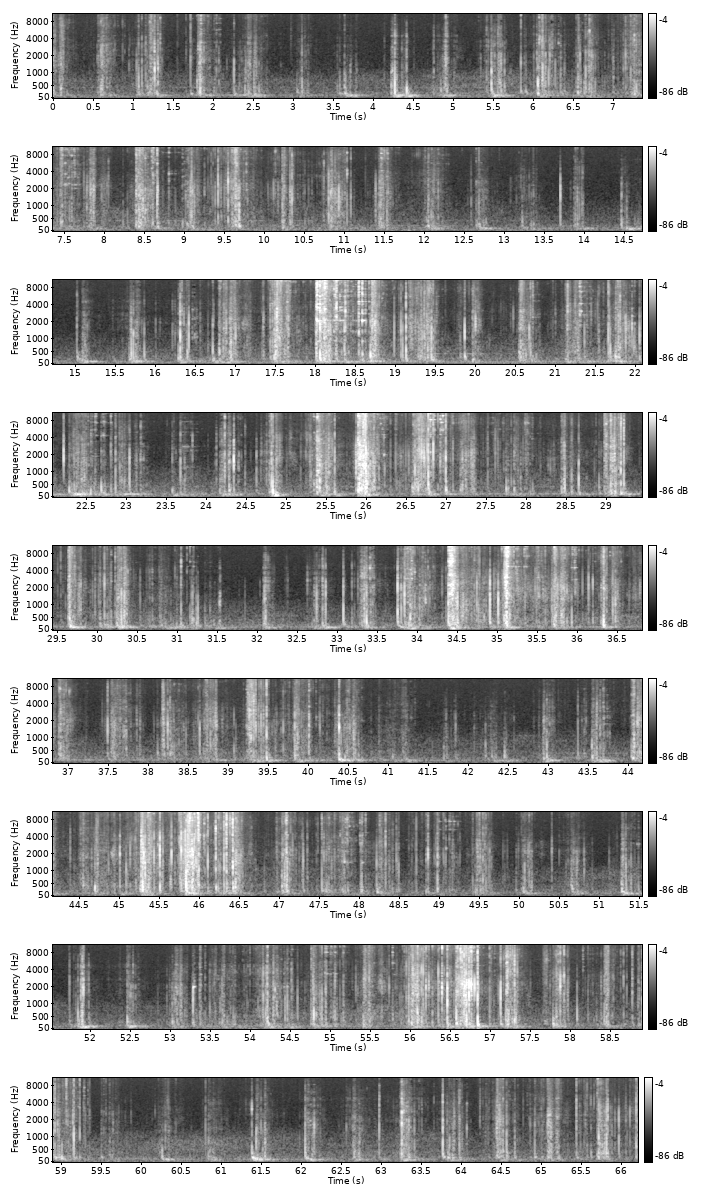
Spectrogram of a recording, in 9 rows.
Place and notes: Bartlett, CA, USA - Walking on Owens Dry Lake
Metabolic Studio Sonic Division Archives:
Walking on dry salt flat of Owens Dry Lake. Recorded with Zoom H4N
California, United States, 15 September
